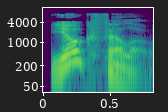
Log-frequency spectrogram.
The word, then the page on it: yokefellow: English; British English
